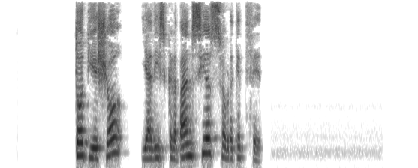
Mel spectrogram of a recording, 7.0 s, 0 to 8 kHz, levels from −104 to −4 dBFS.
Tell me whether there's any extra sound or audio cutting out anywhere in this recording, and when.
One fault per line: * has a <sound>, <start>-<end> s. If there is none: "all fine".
all fine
